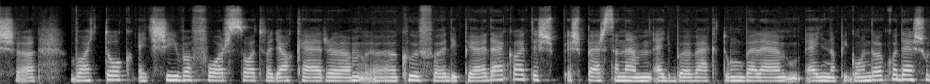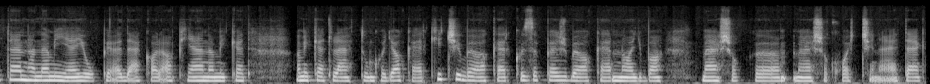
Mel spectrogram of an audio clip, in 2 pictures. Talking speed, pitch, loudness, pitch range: 125 wpm, 175 Hz, -13 LUFS, 165-185 Hz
